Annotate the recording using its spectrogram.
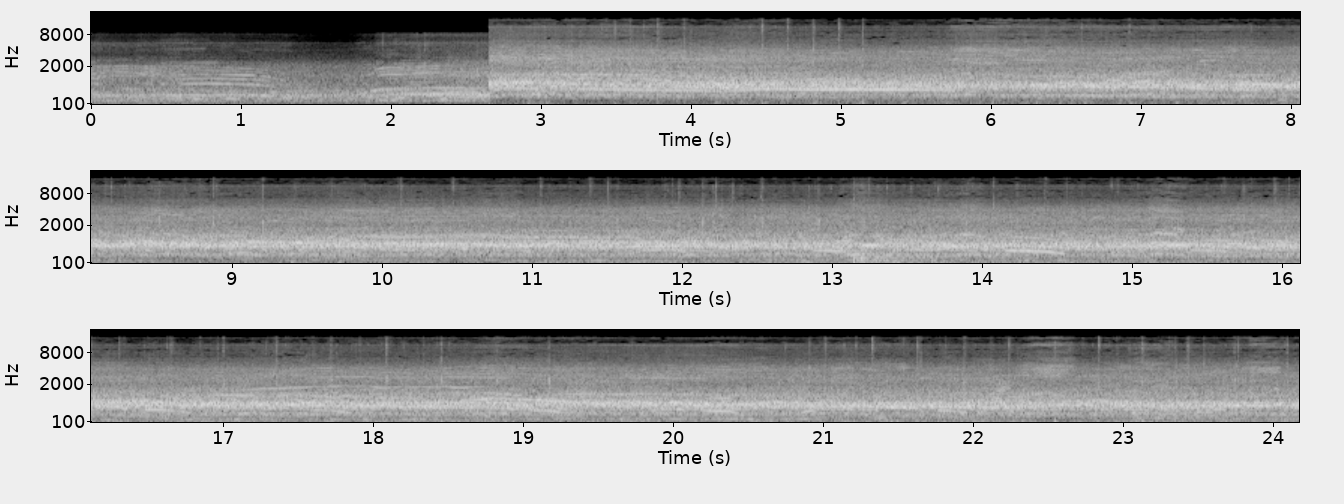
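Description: Football stadium crowd erupting into loud cheering and shouting about three seconds in, as fans celebrate a goal, then keeping up a sustained roar with single voices yelling over it.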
